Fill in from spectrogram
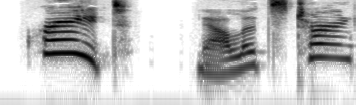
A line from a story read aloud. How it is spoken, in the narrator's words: exclaimed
